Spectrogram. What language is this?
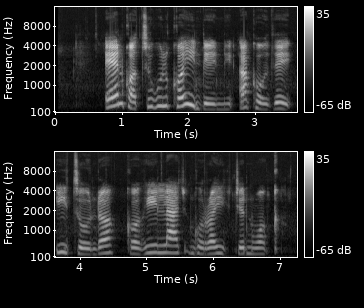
Kalenjin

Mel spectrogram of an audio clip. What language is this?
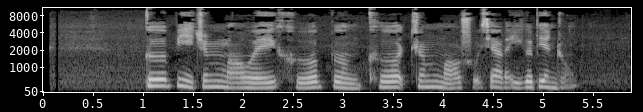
Chinese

